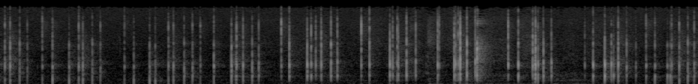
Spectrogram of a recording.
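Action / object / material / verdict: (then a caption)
tap / small coated-cardboard phone box / cardboard / none. Long painted nails tap and scratch the lid of a small, hollow white iPhone retail box made of coated cardboard, held flat in both hands. Dozens of quick, dry, hollow clicks scatter unevenly across the clip, with a brief brushing scratch just past the six-second mark and a few brighter, louder taps near the end.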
